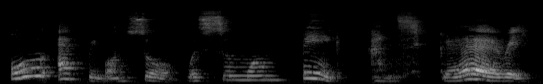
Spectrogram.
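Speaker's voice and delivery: storybook voice for little ones; gentle picture-book reading; reading to children. A narrator's reading. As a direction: read it like bedtime story time. Reads picture book aloud.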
